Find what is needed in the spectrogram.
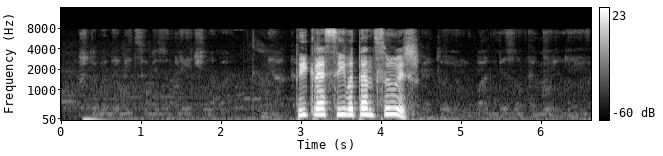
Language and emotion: Russian, positive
